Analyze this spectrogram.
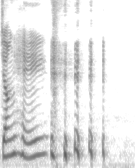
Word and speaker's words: Zheng He: It's pronounced Zheng He.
